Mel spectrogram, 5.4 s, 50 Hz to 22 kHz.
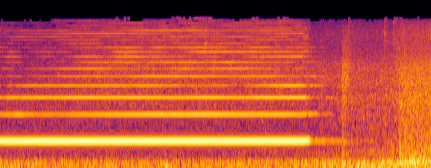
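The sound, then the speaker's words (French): A vintage passenger train sounds a long, steady horn blast as it leaves the station; after several seconds the horn stops and loud rumbling rail noise follows. “À 11h30, le Rovos quitte la gare du Rovos, la grande gare.”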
